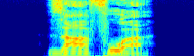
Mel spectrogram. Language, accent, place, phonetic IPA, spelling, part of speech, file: German, Germany, Berlin, [ˌzaː ˈfoːɐ̯], sah vor, verb, De-sah vor.ogg
- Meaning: first/third-person singular preterite of vorsehen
